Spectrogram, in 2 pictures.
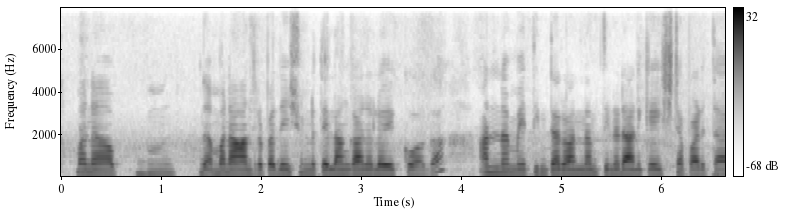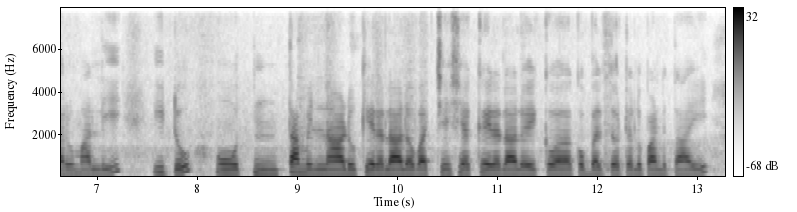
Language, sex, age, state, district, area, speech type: Telugu, female, 30-45, Andhra Pradesh, Srikakulam, urban, spontaneous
